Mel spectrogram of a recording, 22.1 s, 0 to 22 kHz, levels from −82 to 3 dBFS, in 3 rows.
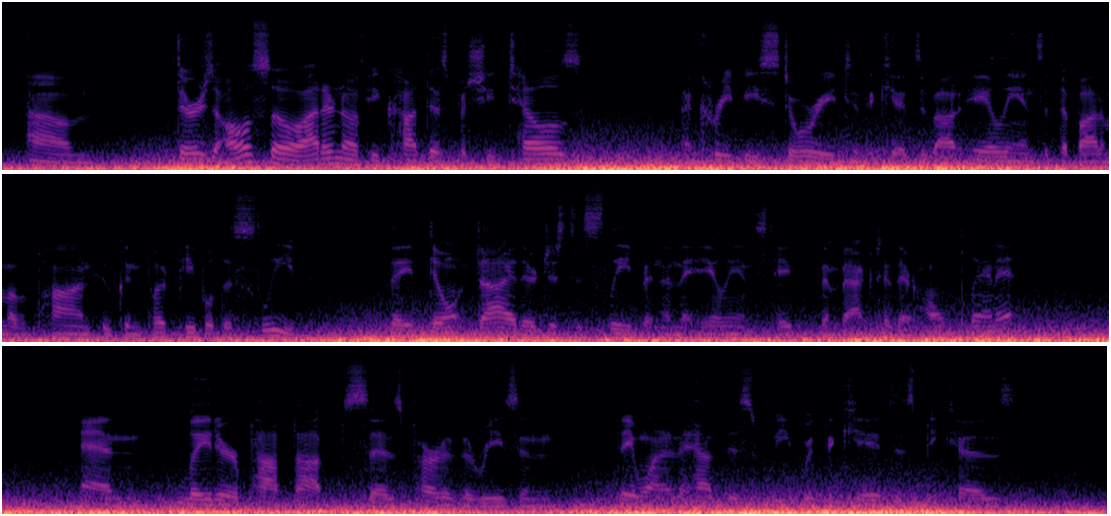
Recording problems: wind noise on the microphone; heavy; 1 dB above the speech

